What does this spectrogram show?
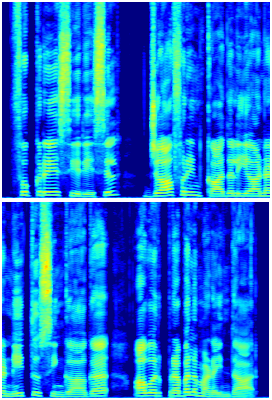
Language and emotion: Tamil, neutral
